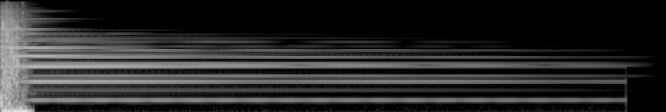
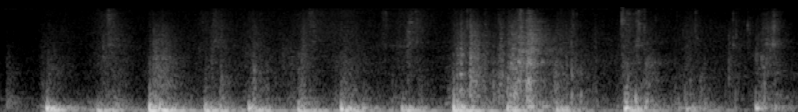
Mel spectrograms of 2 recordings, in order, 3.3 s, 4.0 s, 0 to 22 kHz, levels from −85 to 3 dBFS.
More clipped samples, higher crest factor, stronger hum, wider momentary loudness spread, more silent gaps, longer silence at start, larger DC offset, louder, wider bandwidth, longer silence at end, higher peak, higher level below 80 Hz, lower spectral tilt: neither; about the same, 22 dB vs 18 dB; neither; first, 23 LU vs 10 LU; neither; about the same, 0 s vs 0.05 s; neither; first, -20 LUFS vs -27 LUFS; first, over 20 kHz vs 14 kHz; first, 0.9 s vs 0 s; first, 0 dBFS vs -8 dBFS; about the same, -26 dBFS vs -28 dBFS; second, -1.5 dB/octave vs -7.5 dB/octave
